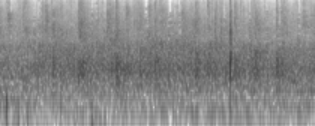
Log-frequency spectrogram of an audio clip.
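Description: An audience claps steadily, a dense wash of many hands at an even, moderate loudness with no voices over it, and one sharper clap standing out near the end.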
